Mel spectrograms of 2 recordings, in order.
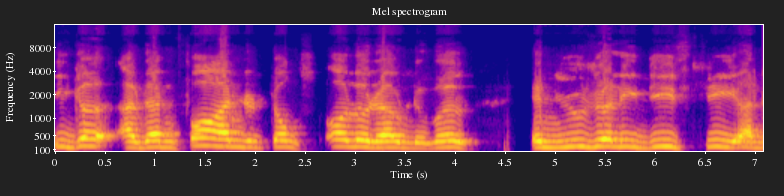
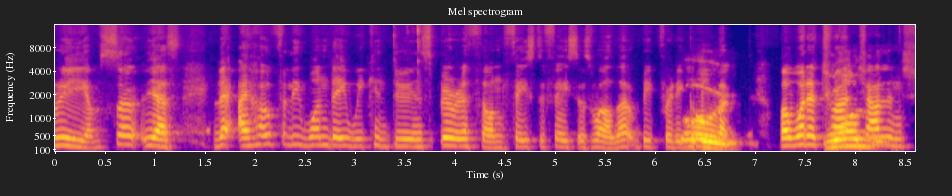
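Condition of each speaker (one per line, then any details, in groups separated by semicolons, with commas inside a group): Cerebral palsy; present from birth, severe, mainly physical
No condition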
